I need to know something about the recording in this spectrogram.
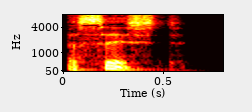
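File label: "assist", British English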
